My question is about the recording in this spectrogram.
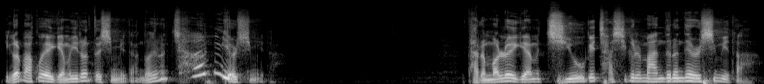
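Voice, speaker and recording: A male pastor preaching a sermon in church, swinging from loud emphasis to hushed asides and acting out quoted voices and dialect. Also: mid-range voice, rapid-fire, creaky, few pauses. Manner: acts out quoted speech and regional dialect phrases. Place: church sanctuary.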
